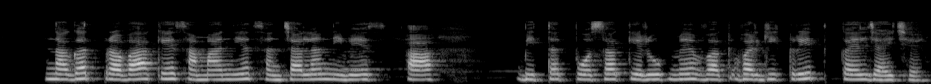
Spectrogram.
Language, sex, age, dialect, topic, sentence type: Maithili, female, 31-35, Eastern / Thethi, banking, statement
